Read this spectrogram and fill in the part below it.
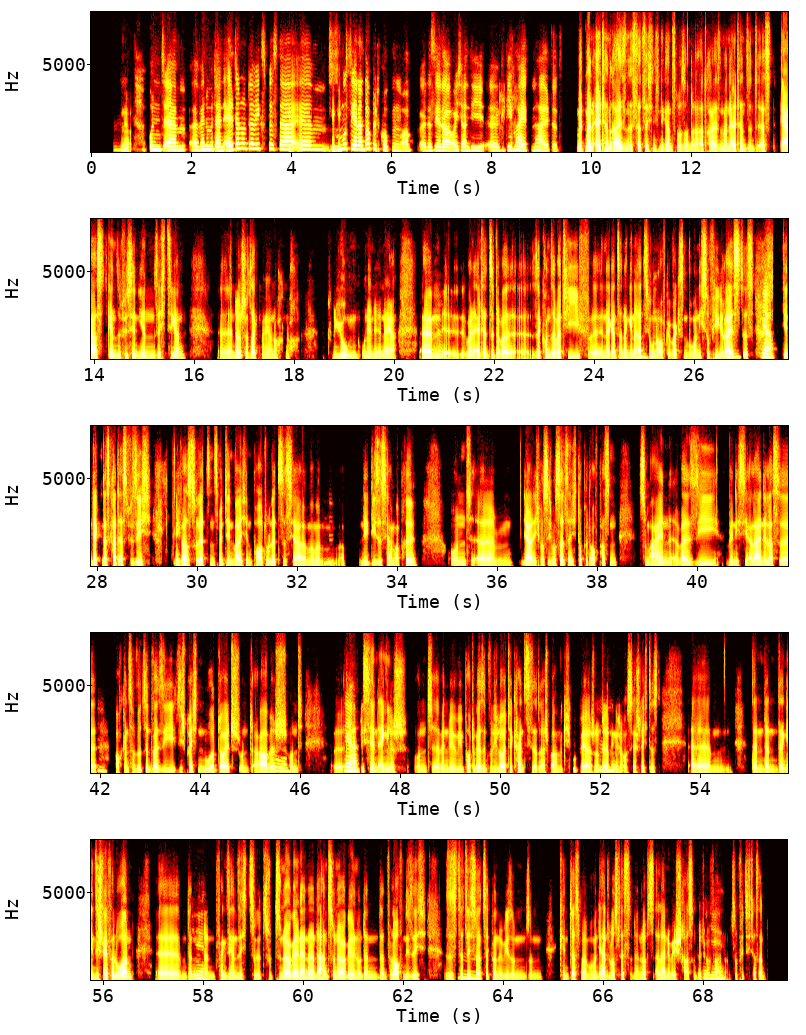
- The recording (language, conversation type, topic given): German, podcast, Was ist dein wichtigster Reisetipp, den jeder kennen sollte?
- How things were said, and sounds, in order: snort; stressed: "erst"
